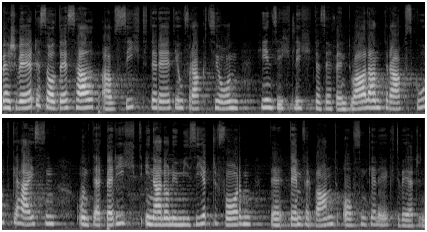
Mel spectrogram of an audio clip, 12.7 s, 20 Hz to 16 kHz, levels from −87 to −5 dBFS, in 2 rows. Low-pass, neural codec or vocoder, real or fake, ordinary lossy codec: 14.4 kHz; none; real; none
